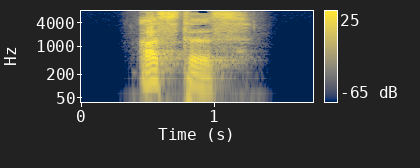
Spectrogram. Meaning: genitive singular of Ast
- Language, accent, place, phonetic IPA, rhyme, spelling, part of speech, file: German, Germany, Berlin, [ˈastəs], -astəs, Astes, noun, De-Astes.ogg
